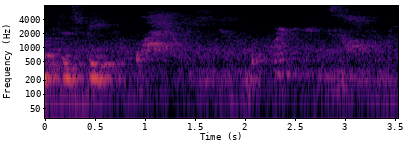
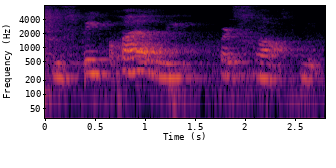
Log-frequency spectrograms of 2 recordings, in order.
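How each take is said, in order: First: Hushed, unvoiced whisper. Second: Said in the usual way. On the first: Shown as a demonstration. Teacher showing the class what speaking quietly means, whispering. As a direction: drop right down into a soft whisper. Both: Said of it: "to speak like that".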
